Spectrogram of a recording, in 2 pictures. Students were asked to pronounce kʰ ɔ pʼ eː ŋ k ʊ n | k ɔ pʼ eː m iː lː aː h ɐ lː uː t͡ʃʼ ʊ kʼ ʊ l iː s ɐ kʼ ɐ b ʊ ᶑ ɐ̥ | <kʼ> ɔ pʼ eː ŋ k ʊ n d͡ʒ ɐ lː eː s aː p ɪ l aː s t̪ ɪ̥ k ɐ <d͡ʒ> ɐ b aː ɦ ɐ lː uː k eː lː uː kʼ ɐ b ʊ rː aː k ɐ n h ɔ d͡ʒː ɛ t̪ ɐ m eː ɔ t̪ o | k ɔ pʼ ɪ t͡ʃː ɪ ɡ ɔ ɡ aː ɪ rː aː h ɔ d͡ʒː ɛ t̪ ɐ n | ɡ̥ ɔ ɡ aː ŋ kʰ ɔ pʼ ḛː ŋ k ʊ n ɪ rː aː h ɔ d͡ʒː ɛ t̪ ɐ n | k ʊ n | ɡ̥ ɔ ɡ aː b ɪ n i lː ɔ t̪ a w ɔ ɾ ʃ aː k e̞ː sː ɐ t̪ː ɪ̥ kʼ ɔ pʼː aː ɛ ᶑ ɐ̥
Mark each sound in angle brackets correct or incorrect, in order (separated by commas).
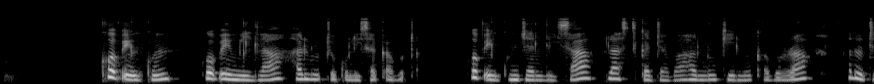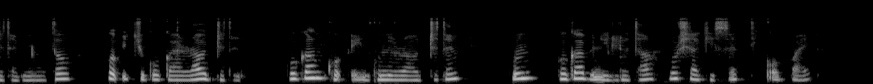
incorrect, correct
